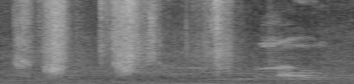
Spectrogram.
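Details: Cats in a garden, one described as a lion-like cat, with tall and short cats; short rising-falling meows near the start and end over steady traffic rumble.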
